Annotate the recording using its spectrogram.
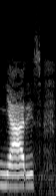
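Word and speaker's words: Neris: я, а Тому, наприклад, река латинкой по-литовски називається N-E-R-Y-S. Нерис пишеться, але треба произносити нярис. Тому і ми кажемо завсёды весь час нярис, нярис, как бы калька з литовської мови.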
